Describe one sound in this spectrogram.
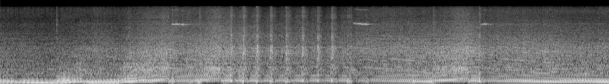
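A car exhaust pops and crackles.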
